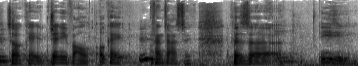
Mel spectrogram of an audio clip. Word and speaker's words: Hval: your your last name it's just Val Val okay worry about the the H okay okay I I've been um saying pronouncing the H uh out of pure uh lack of knowledge I guess lack of Norwegian knowledge so okay Jenny Val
